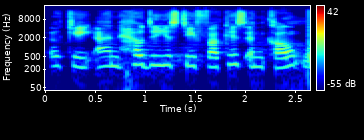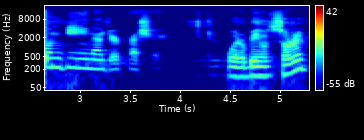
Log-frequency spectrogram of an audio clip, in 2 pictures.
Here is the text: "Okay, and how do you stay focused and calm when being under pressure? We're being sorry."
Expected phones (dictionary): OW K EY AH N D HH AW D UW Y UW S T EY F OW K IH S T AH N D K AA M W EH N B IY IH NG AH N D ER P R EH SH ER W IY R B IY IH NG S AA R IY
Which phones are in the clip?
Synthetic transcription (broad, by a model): OW K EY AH N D HH AW D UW Y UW S T EY F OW K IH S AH N K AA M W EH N B IY IH NG AH N D ER P R EH SH ER W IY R B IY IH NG S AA R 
